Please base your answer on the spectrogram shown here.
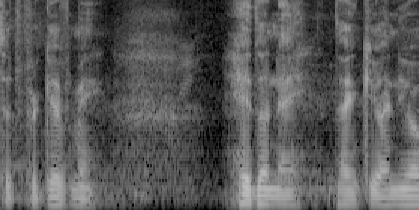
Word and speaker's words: Hedoné: And they have started this beautiful project called Hidon. Hidon. I don't know how to pronounce it. Forgive me. Hideon.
